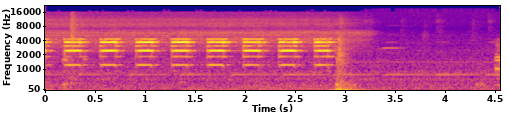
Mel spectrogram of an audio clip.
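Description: A bus door warning chime beeps in a steady rapid series of about eight bright tones as the bus door closes at the Edogawa Culture Center stop in Edogawa, Japan, then ends with a soft thump as the door shuts, over low engine rumble.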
